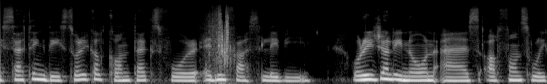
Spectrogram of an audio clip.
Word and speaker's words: Éliphas Lévi: We begin our exploration by setting the historical context for Éliphas Lévi, originally known as Alphonse Louis Constant, and often called by English native speakers as Éliphas Lévi, but I will go for the French pronunciation.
